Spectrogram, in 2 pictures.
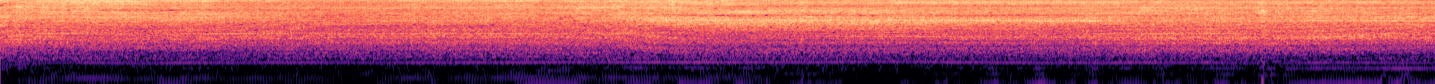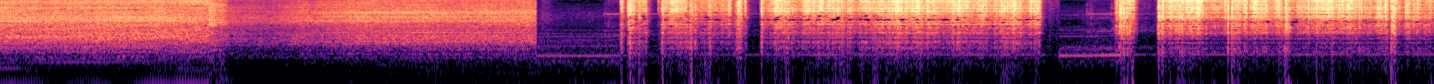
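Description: A corded Bosch electric drill runs steadily for about sixteen seconds, its bit or attachment working against the end of a steel exhaust pipe. After a pause, a wire-feed (MIG) welder crackles in a string of short bursts with gaps between them, welding the exhaust pipe.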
